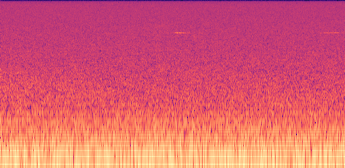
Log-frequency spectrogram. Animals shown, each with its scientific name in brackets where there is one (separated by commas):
Black-throated Green Warbler (Setophaga virens)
